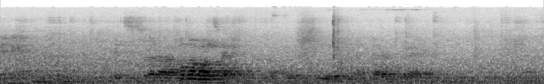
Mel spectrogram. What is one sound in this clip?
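A young man speaks calmly into a microphone in an echoing hall.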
